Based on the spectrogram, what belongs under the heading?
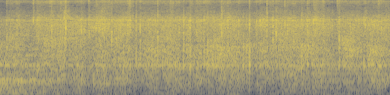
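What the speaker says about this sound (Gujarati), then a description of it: "અલ્પાબેન, જોરદાર તાળીઓથી સ્વાગત।" Steady, dense applause from a seated gathering fills the room, welcoming a woman named Alpaben; loud and continuous throughout with no pauses or voices.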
